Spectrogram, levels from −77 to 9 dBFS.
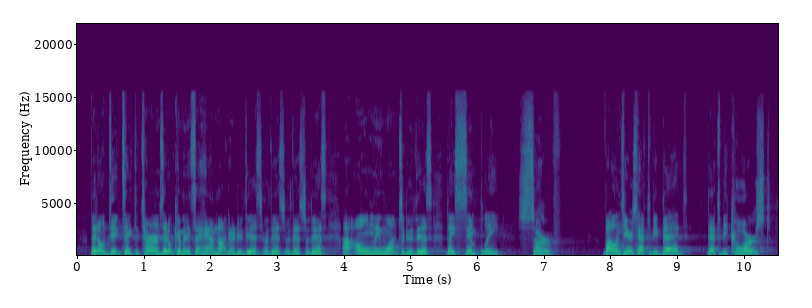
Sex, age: male, 30-49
